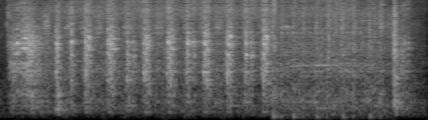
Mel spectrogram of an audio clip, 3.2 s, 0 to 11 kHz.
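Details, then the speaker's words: 2007 Yamaha V Star 1100, cold start with the fuel on reserve: slow, uneven cranking for about two seconds, then it catches with a few ragged low firings, a reluctant cold-blooded start, then runs. "It's cold bloodooded. It runs. Oh, it sounds good."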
